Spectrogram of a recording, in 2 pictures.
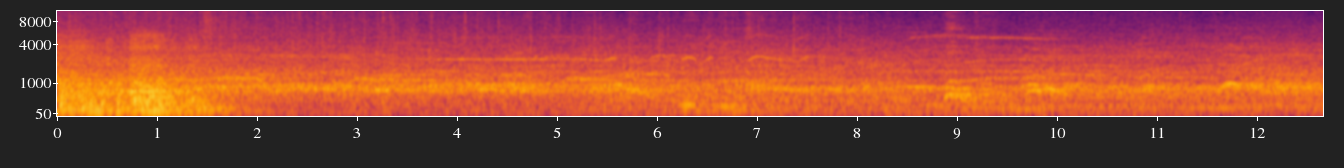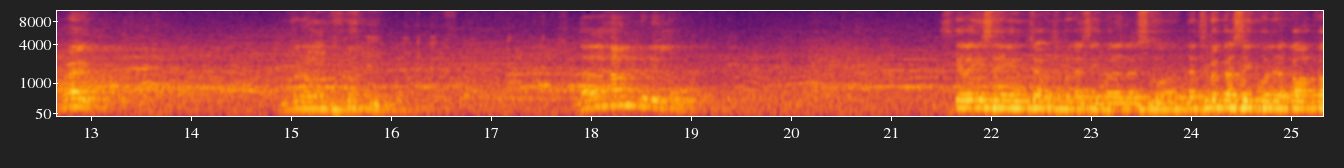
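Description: A singer sings through loudspeakers in a large echoing arena.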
